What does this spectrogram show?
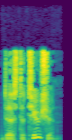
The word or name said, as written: destitution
